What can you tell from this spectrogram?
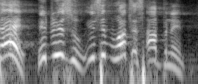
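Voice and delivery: high, loud baffled shout; calling out. Acted. Imam calling his students, high alarmed shout. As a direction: yell for help across the mosque. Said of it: "And then he called his students".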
